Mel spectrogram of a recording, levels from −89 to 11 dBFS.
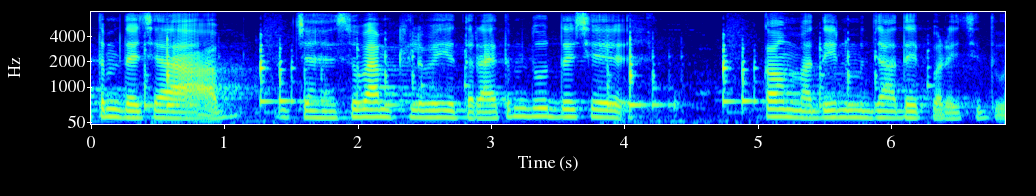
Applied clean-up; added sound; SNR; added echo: none; Wind chime; 7 dB; none.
